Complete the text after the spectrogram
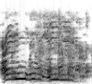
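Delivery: very high, loud mock howl; dog howling. Dogs howling at the women's ultrasonic coo. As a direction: howl like a dog hearing a whistle. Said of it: "the dogs were going".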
